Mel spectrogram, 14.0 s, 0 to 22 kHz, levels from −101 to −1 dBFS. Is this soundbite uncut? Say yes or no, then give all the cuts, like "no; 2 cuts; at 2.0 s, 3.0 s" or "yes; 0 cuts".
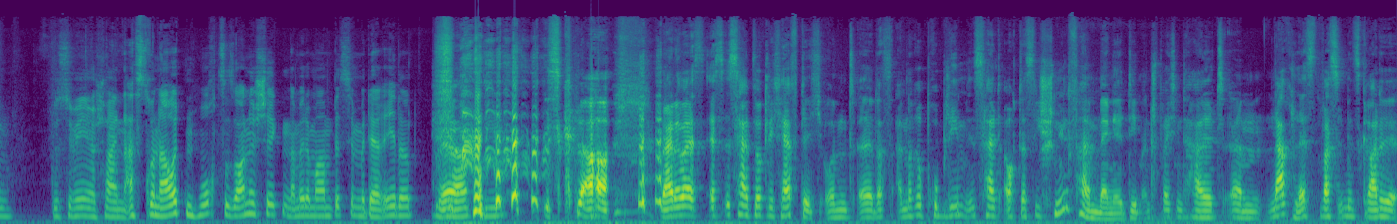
no; 1 cut; at 4.3 s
